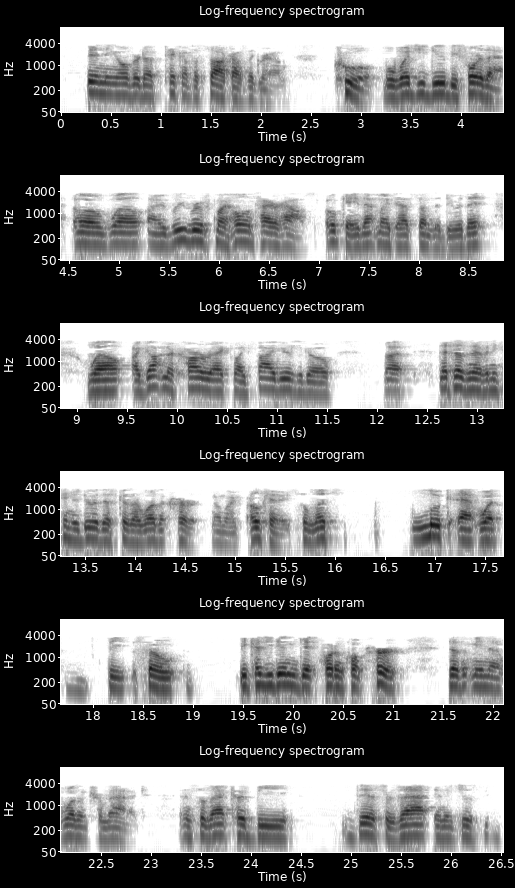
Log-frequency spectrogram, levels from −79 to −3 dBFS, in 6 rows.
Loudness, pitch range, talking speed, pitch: -22 LUFS, 130-155 Hz, 215 wpm, 140 Hz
